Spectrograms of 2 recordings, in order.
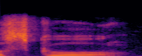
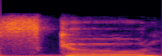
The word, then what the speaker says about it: school: Okay, this so right here, this is medical school. Okay, instead of school and really pushing into that ooh, it's school, medical school.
